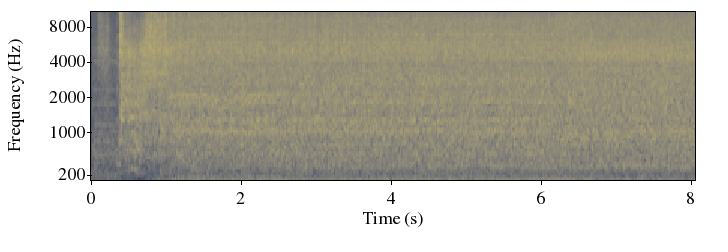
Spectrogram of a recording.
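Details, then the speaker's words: 1978 Ford Bronco, 351M V8 with C6 automatic: starter catches quickly, V8 fires and settles into a steady, even idle with no knocks or misses; normal start and idle. "We'll open the hood, fire the engine up, let you hear what that 351M engine sounds like."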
